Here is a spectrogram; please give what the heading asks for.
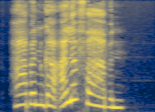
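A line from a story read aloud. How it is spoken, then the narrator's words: Calling out. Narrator (German): rief das vierte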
